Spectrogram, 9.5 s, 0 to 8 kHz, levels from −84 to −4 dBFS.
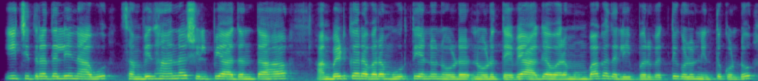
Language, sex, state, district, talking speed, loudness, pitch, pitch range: Kannada, female, Karnataka, Mysore, 115 wpm, -14 LUFS, 230 Hz, 220-250 Hz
